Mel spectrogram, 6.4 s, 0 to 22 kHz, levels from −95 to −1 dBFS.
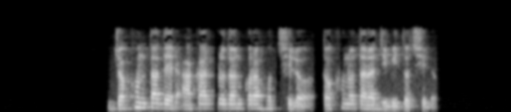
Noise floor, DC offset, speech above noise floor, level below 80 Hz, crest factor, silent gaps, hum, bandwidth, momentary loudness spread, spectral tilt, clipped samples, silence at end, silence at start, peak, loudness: under -90 dBFS; under 0.1%; over 71 dB; -62 dBFS; 20 dB; none; none; 8.2 kHz; 8 LU; -4.5 dB/octave; under 0.1%; 0.95 s; 1.35 s; -2 dBFS; -19 LUFS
